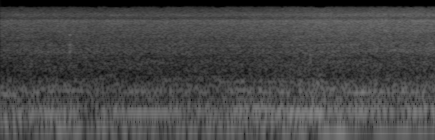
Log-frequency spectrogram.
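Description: A vehicle engine running in the background: a steady low hum.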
